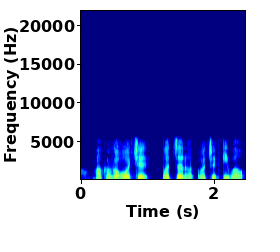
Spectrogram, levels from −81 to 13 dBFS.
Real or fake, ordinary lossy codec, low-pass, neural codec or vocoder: fake; AAC, 48 kbps; 5.4 kHz; codec, 16 kHz, 0.5 kbps, X-Codec, HuBERT features, trained on LibriSpeech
